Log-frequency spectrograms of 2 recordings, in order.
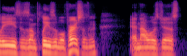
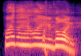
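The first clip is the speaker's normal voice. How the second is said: louder, much higher angry bellow; furious yell breaking into a laugh; 9 dB louder than usual. Retold or imitated. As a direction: yell at the boy walking out, then laugh it off. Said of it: "He's like".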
